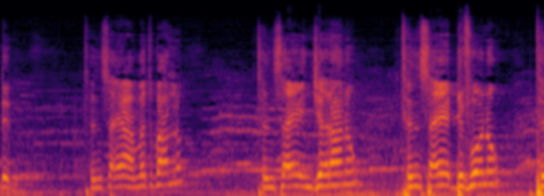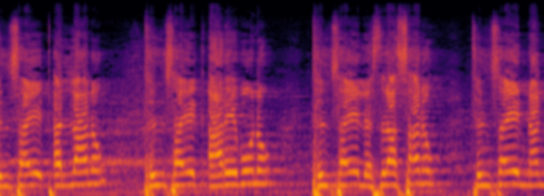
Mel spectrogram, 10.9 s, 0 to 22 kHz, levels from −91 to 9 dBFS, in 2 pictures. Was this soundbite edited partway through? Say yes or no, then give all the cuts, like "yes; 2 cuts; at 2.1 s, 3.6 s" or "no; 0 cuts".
no; 0 cuts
